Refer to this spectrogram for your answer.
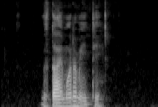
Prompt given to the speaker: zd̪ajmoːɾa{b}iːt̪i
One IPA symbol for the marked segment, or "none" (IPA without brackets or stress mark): m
